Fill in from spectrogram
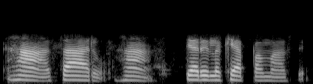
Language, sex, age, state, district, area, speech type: Gujarati, female, 18-30, Gujarat, Valsad, rural, conversation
